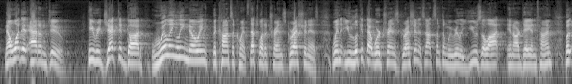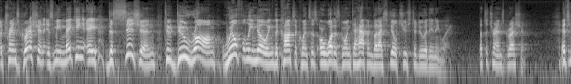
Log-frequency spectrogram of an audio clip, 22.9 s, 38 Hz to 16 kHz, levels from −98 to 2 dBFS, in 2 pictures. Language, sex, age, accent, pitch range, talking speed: English, male, 40-59, American, 175-235 Hz, 185 wpm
